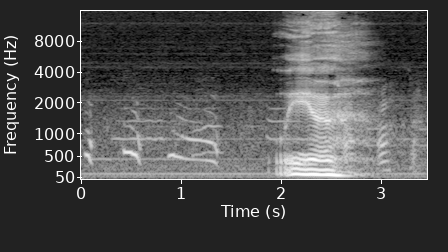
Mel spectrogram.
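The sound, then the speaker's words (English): Dogs whimper outside a door: a few thin, wavering whines, then one louder drawn-out whining cry near the end, with quieter whimpers trailing after. “Aren't those Dr. Volta's dogs?”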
